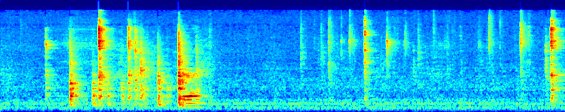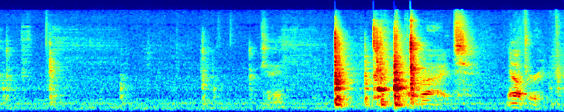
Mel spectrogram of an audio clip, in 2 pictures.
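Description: Scattered clicks and knocks of hands twisting a wire nut onto black wires inside a light-fixture housing, with a louder cluster of knocks and rattles near the end.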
